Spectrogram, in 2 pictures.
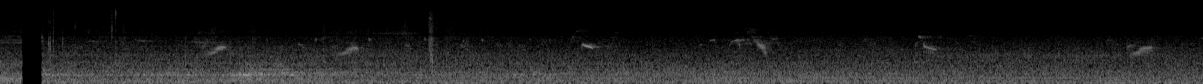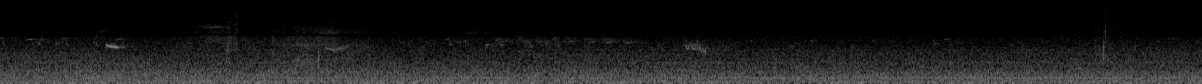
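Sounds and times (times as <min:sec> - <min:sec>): bird chirping: 0:00.8 - 0:06.3, 0:07.0 - 0:07.9, 0:08.6 - 0:09.9, 0:11.0 - 0:13.4, 0:14.0 - 0:21.7.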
